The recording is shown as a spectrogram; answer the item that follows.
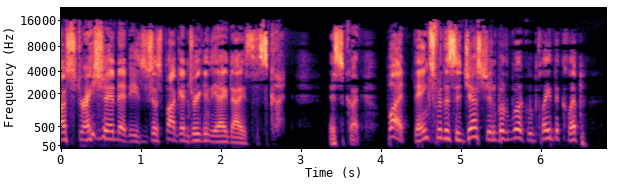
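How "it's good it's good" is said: mock muttering under breath, lower and quieter. Retelling a movie scene of someone drinking eggnog: imitating Clark muttering under his breath. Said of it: "under his breath".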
